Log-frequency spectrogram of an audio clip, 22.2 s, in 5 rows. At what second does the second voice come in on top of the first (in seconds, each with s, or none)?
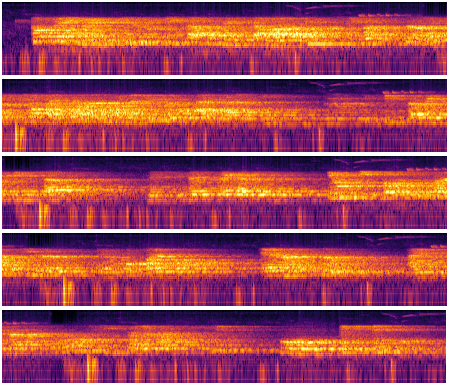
4.7 s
